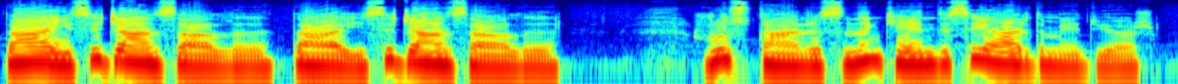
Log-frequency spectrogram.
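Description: A man's voice: fairly high pitch, a little slow, dry recording, natural voice. A man reading a sly young schemer. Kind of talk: audiobook character reading.

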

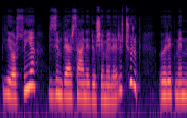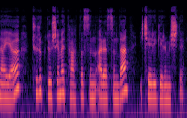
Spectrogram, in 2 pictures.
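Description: Lively woman storyteller, dry close sound. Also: mid-range voice, moderate pace, dry recording. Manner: lively, acts out quoted shouts. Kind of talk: expressive storytelling narration.

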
